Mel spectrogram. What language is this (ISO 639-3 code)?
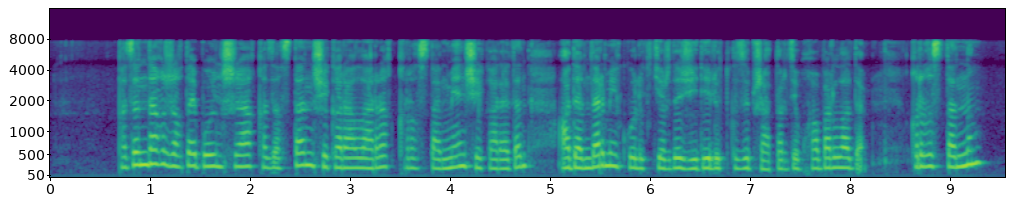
kaz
